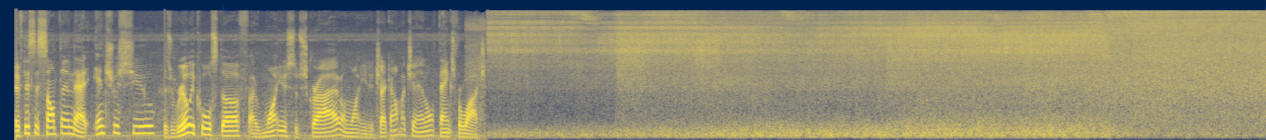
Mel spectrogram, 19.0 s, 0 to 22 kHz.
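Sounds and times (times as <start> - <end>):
air hissing from vent: 7.0 - 19.0.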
